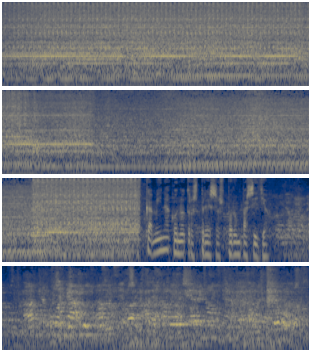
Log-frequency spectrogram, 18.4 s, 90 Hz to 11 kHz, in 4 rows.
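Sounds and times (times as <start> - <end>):
sewing machines whirring in a prison workshop: 0.0 - 11.4
speech: 11.5 - 13.6, 14.2 - 18.3.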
